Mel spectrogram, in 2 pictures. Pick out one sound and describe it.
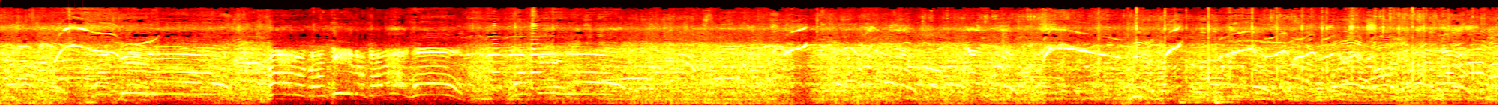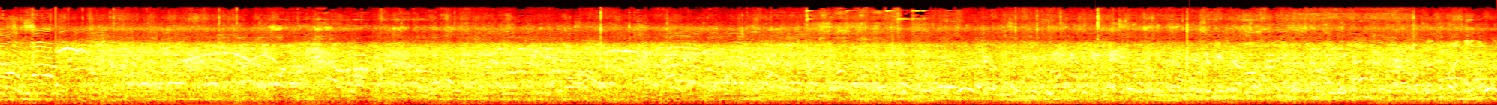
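A large crowd shouts and roars in a stadium.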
